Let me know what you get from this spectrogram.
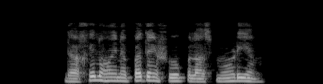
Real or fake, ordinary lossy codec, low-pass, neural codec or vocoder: real; MP3, 48 kbps; 7.2 kHz; none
